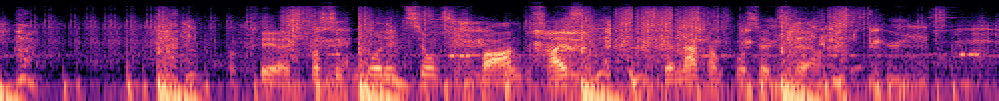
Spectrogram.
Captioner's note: punching and hitting noises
